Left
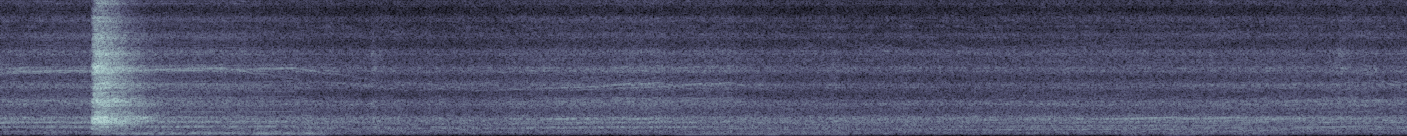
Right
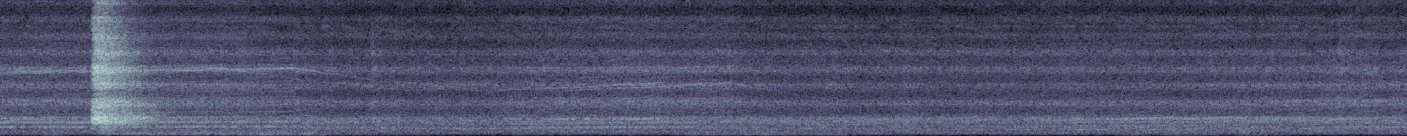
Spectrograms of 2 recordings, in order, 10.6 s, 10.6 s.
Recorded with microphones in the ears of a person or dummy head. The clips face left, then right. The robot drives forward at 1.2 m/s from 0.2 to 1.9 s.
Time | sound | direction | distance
0.7 | a clap | 15° left (ahead or behind) | 3.5 m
